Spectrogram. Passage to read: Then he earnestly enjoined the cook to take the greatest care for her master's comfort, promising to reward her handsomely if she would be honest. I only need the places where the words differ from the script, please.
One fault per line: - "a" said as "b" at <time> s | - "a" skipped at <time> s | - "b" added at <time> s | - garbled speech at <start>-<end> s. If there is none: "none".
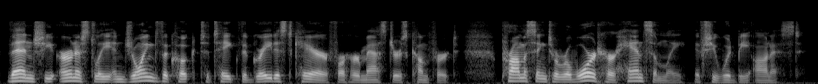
- "he" said as "she" at 0.3 s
